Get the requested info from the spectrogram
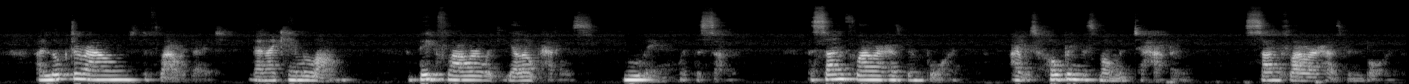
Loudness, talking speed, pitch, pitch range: -16 LUFS, 160 wpm, 205 Hz, 185-215 Hz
